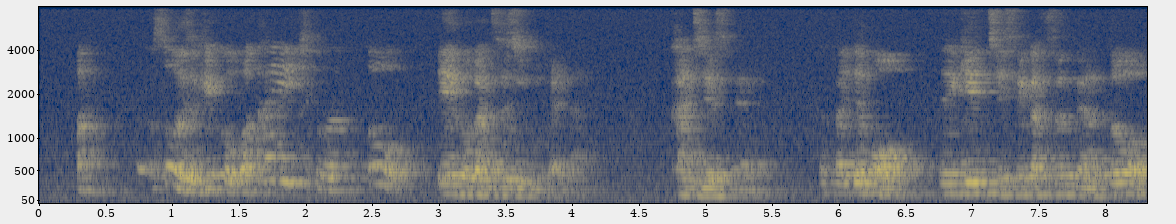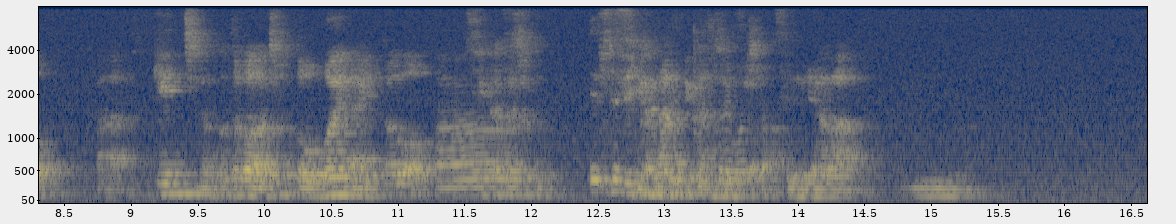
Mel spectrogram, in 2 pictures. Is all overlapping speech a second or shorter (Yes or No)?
No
